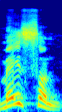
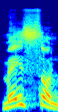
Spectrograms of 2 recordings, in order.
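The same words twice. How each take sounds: Both takes have the same delivery.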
